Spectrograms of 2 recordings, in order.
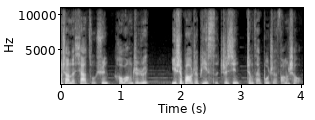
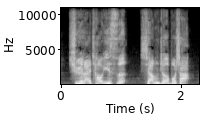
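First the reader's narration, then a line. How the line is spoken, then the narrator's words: Loud roaring shout. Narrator (Chinese): 曹变脚高声吼道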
